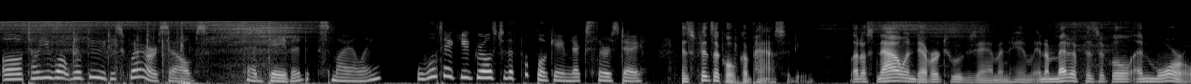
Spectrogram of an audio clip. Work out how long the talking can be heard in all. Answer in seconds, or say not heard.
12 s.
